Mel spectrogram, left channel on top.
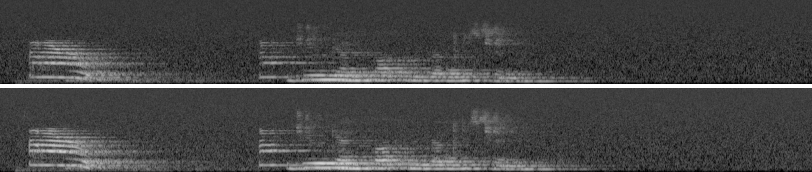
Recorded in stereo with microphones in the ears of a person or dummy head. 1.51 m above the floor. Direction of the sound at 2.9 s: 40° right (ahead or behind).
